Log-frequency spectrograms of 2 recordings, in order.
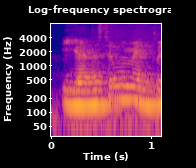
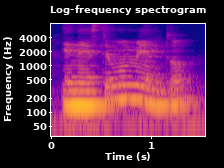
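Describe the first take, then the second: First: Faster, fluent, unreflective talk; quick autopilot speech. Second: Slowed down, each word placed with care; slow, mindful speech. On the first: Therapist showing careless everyday talking, quick and fluent. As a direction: rattle it off without listening to yourself. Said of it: "ya solamente estoy hablando". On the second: Therapist demonstrating mindful speech to a client, slow and deliberate. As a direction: speak slowly, listening to your own voice. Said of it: "estoy siendo consciente y estoy escuchando cómo hablo". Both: Shown as a demonstration.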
